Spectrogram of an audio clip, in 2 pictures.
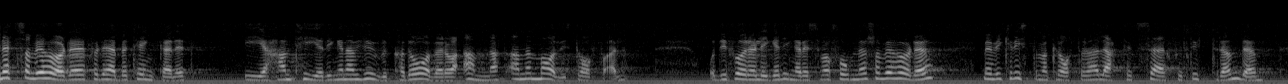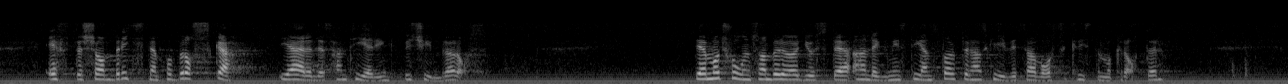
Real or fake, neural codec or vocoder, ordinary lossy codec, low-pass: real; none; none; 7.2 kHz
